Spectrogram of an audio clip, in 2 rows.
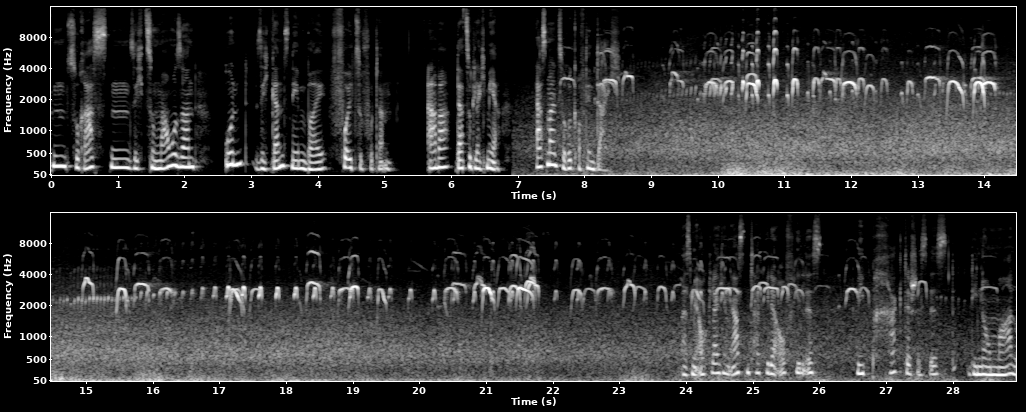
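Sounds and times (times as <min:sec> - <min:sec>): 
speech: 0:00.0 - 0:08.6, 0:24.1 - 0:28.9
large flock of greylag geese honking and cackling: 0:07.0 - 0:28.7.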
